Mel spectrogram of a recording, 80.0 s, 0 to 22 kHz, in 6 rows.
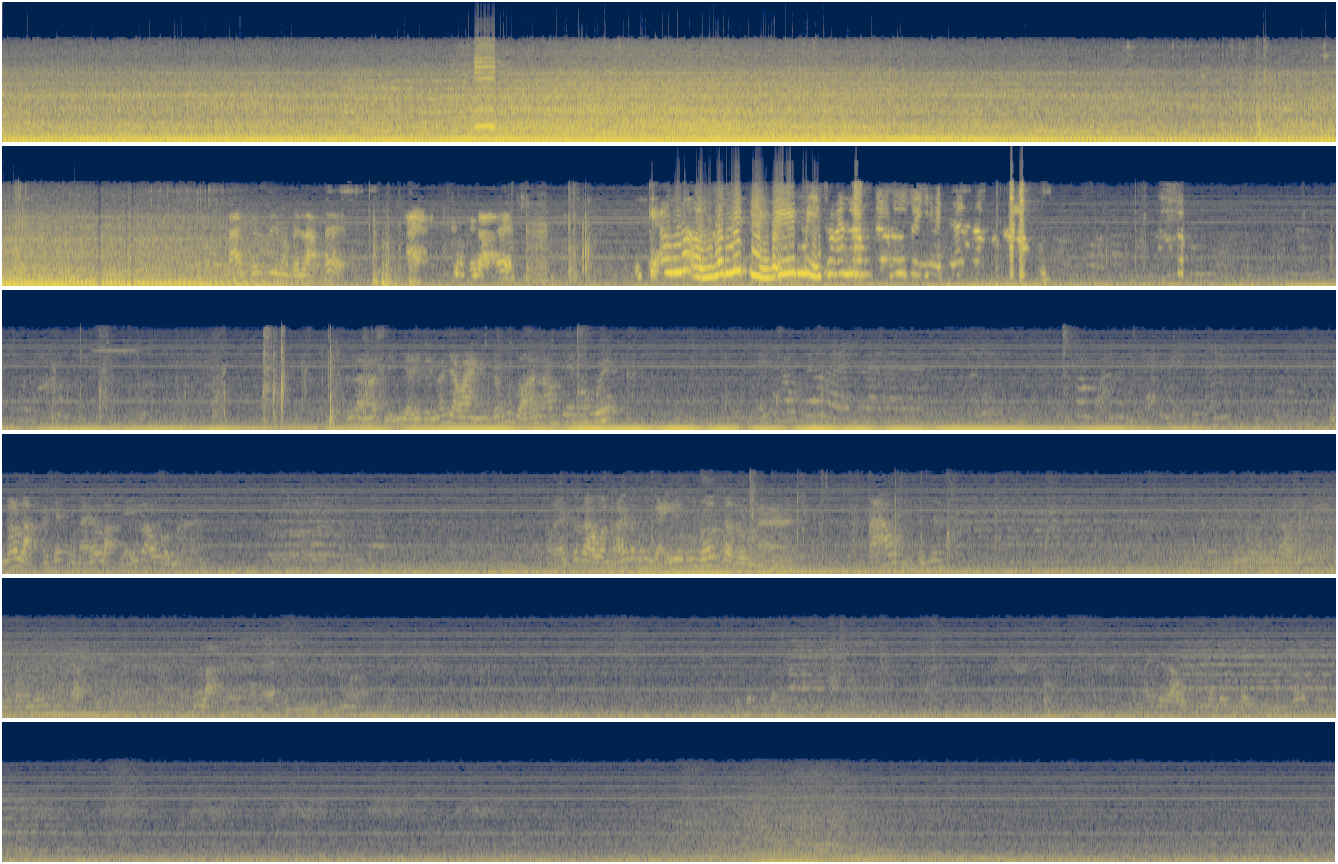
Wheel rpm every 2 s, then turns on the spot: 0, 0, 0, 0, 0, 0, 0, 0, 0, 0, 0, 0, 0, 0, 0, 0, 0, 0, 0, 0, 0, 0, 0, 0, 0, 0, 0, 0, 0, 0, 0, 0, 0, 0, 0, 0, 0, 0, 0, 0.
none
